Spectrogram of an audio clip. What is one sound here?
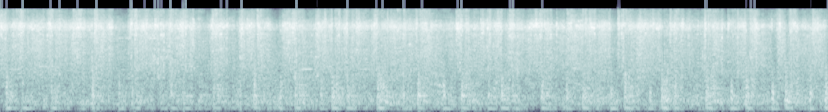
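A wheeled bin rattles as it is dragged along the road.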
